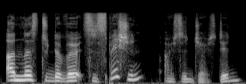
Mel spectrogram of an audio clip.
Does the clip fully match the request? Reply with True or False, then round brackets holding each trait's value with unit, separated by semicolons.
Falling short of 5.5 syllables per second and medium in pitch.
False (5.7 syllables/s; 170 Hz)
